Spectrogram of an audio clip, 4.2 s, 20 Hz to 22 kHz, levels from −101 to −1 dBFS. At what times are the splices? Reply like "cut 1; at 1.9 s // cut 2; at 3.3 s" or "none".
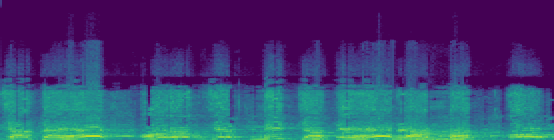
cut 1; at 3.0 s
